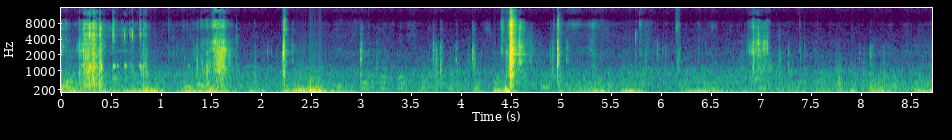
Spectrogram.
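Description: Handling noises of a shotgun: rustling and small clicks, with one sharp, loud snap about halfway through.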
